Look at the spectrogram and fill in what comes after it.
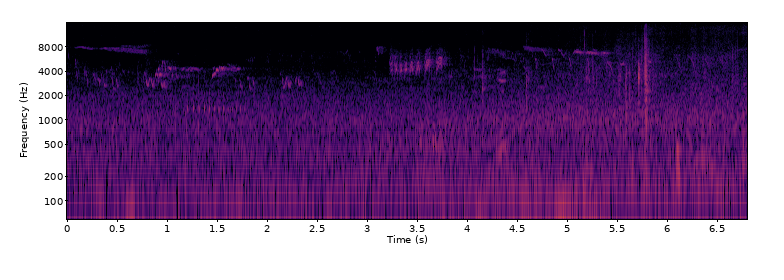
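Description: Small birds chirping and calling, with a short rapid trill about three seconds in, over a steady low background rumble.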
